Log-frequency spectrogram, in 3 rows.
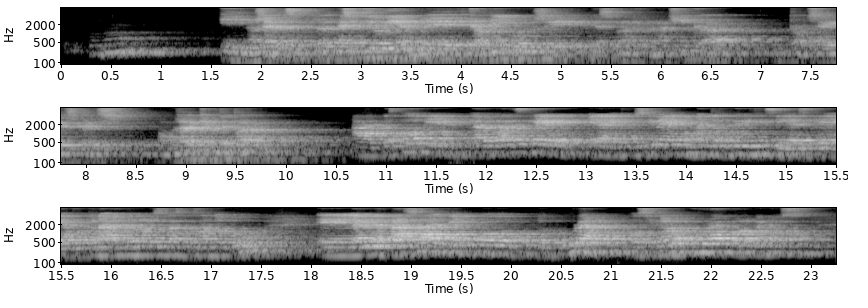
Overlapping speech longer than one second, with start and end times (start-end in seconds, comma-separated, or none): none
